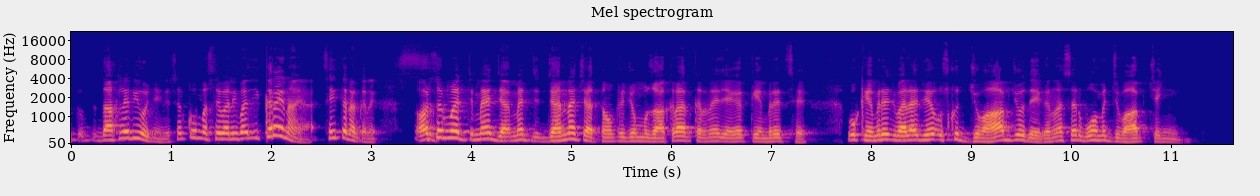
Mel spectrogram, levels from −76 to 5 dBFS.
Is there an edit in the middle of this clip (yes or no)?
no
